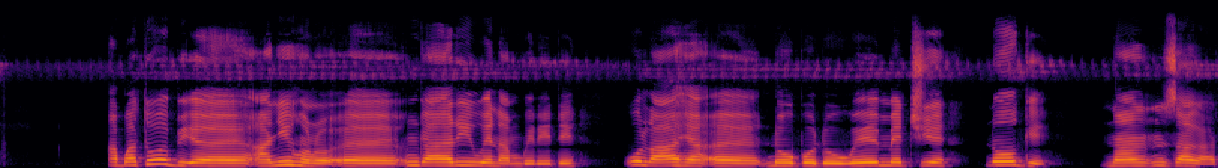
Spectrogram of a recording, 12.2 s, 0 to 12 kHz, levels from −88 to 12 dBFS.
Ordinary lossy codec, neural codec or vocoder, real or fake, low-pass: none; none; real; 10.8 kHz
